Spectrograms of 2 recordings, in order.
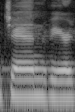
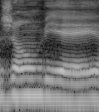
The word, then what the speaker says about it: Janvier: I just want to say you'll notice I'm pronouncing janir janir not janvier as it as you might expect here in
